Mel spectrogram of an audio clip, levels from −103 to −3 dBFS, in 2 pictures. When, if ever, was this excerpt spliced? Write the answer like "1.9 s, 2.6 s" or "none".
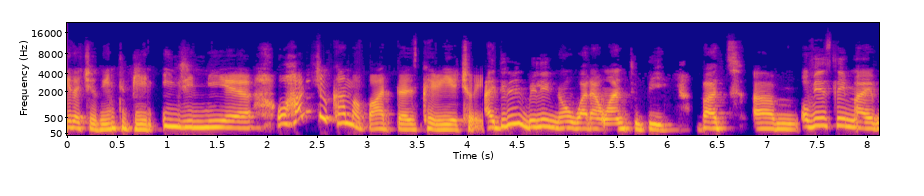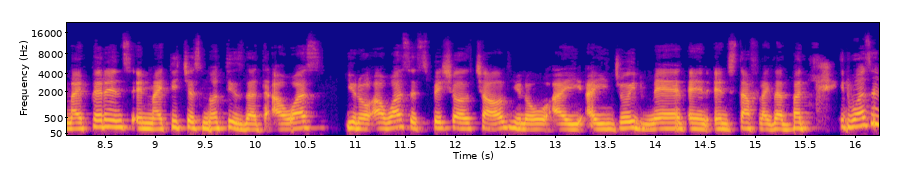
4.1 s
